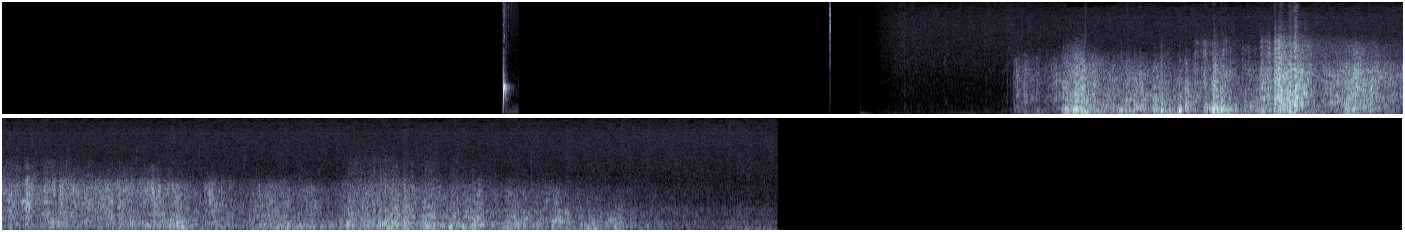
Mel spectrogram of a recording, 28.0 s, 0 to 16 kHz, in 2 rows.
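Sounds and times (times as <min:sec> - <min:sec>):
thunder crack and rumble: 0:10.1 - 0:21.8.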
